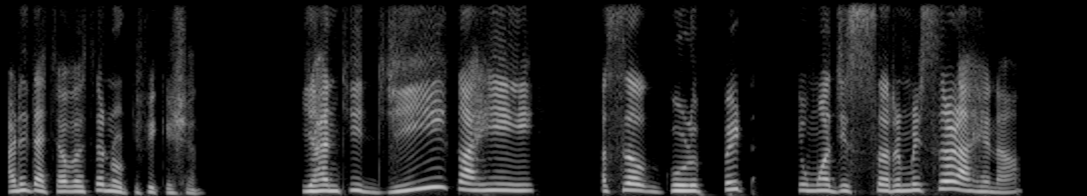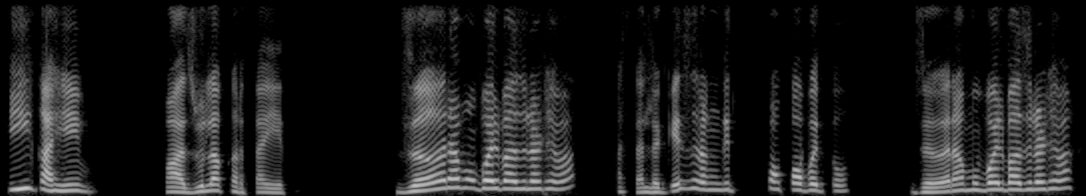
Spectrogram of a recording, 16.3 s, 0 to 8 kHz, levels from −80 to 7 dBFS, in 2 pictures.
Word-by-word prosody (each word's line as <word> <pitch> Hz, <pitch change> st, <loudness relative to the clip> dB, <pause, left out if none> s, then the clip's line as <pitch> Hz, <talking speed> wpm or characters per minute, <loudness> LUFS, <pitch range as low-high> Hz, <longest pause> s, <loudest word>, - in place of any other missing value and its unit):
आणि 230 Hz, +4 st, +2 dB
त्याच्यावरच 205 Hz, -1 st, 0 dB
नोटिफिकेशन. 160 Hz, -, -4 dB, 0.8 s
ह्यांची 225 Hz, +3 st, +4 dB, 0.2 s
जी 295 Hz, -, +2 dB
काही 250 Hz, -3 st, +3 dB, 0.5 s
असं, 235 Hz, -1 st, +2 dB
गुळपेट 235 Hz, +6 st, +1 dB, 0.3 s
किंवा 240 Hz, 0 st, +1 dB
जी 225 Hz, +2 st, -3 dB
सरमिसळ 240 Hz, +8 st, +2 dB
आहे 225 Hz, -6 st, +3 dB
ना, 170 Hz, -1 st, -6 dB, 0.6 s
ती 300 Hz, +3 st, +3 dB
काही 240 Hz, -2 st, +3 dB, 0.6 s
बाजूला 190 Hz, +5 st, +1 dB
करता 175 Hz, -3 st, -8 dB
येत 160 Hz, -2 st, -6 dB, 0.9 s
जरा 280 Hz, -, +4 dB
मोबाईल 330 Hz, -2 st, +2 dB
बाजूला 310 Hz, -1 st, +2 dB
ठेवा, 310 Hz, +1 st, -5 dB, 0.4 s
असा 185 Hz, -2 st, -11 dB
लगेच 180 Hz, -, -4 dB
रंगीत 275 Hz, -3 st, -3 dB, 0.2 s
पॉप 295 Hz, -3 st, -4 dB
अप 260 Hz, -1 st, 0 dB
येतो. 225 Hz, -2 st, -4 dB, 0.5 s
जरा 185 Hz, +7 st, 0 dB
मोबाईल 265 Hz, +2 st, +1 dB
बाजूला 280 Hz, +1 st, +1 dB
ठेवा, 320 Hz, +3 st, -4 dB
240 Hz, 120 wpm, -22 LUFS, 205-280 Hz, 0.9 s, ह्यांची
